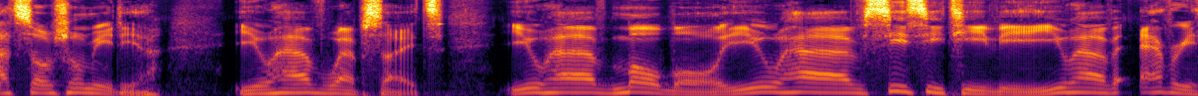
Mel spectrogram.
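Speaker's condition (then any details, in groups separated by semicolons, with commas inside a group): No condition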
